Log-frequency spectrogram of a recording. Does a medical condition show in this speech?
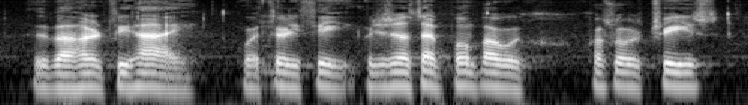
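Yes: Parkinson's disease; hard time walking.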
